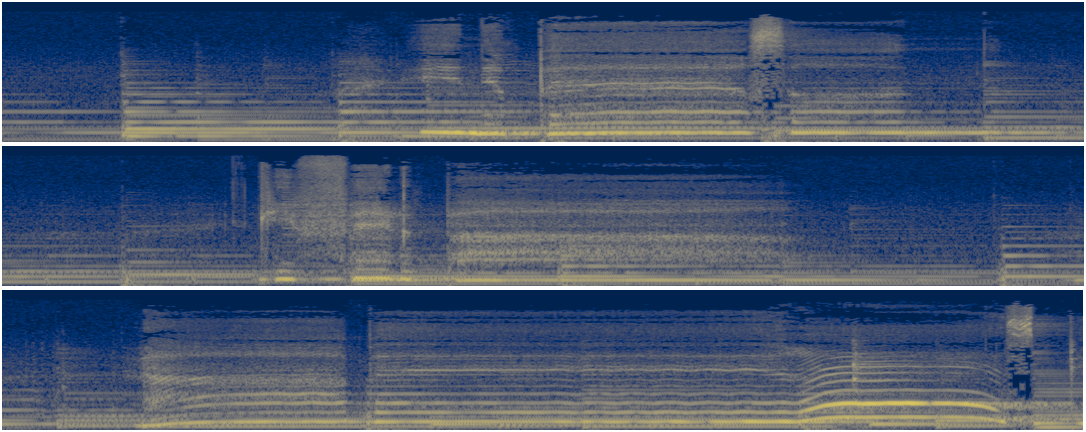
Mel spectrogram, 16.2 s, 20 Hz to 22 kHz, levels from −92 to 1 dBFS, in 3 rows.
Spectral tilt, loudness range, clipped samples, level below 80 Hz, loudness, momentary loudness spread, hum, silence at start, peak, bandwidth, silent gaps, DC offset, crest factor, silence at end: -5 dB/octave; 10 LU; under 0.1%; -54 dBFS; -24 LUFS; 17 LU; none; 0 s; -8 dBFS; 16.5 kHz; none; under 0.1%; 18 dB; 0 s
